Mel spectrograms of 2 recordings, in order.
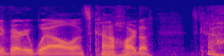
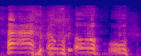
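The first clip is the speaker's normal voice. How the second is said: very high laughing "hello"; mocking mimicry. Host parrots the Russian-girl impression, high and laughing. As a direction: parrot a silly female voice through laughter.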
